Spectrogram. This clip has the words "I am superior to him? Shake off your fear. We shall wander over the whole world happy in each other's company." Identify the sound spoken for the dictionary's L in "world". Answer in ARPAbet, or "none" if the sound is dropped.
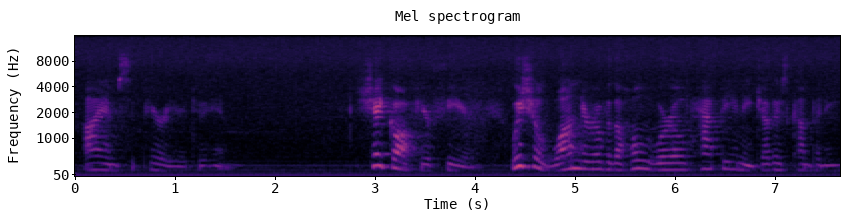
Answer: L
